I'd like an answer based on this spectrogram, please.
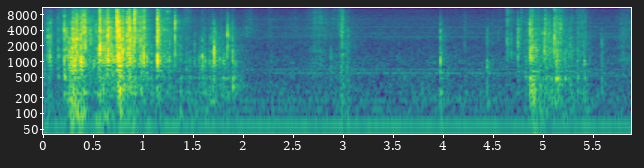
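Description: Plastic bag of shredded cheese crinkling and crackling as a hand reaches in and pulls cheese out, loudest in the first two seconds. A few soft ticks follow, and another brief crinkle comes near the end.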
